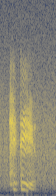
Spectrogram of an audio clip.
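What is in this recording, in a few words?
Russian speech, Mi-8MT RI65; 4; DCS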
